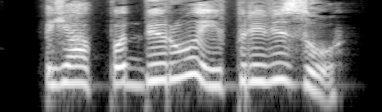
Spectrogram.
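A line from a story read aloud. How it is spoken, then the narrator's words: Trembling voice. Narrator (Russian): дрожащим голосом произносит Лина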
